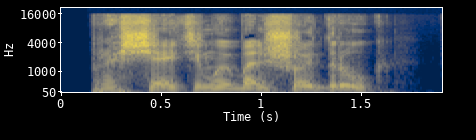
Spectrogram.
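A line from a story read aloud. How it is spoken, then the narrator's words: Shouted. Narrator (Russian): крикнул Лотарио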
